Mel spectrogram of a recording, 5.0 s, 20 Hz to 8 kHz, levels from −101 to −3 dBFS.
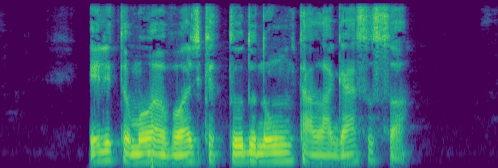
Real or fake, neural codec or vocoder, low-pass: real; none; 7.2 kHz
